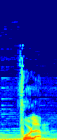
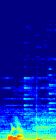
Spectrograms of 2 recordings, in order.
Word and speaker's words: Fulham: Fulham. – Ah, Fulham.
